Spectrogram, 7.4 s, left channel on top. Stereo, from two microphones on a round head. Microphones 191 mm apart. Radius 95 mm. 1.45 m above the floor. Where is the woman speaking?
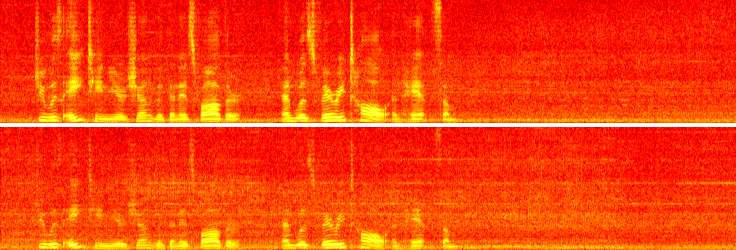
75° left (ahead or behind).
